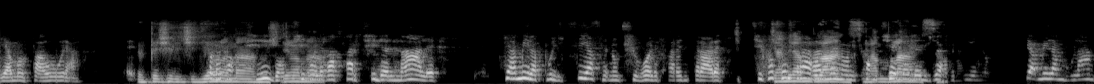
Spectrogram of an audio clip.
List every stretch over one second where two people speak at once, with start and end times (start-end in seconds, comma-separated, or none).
2.0-3.3, 7.3-9.5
